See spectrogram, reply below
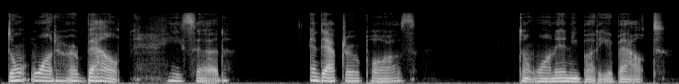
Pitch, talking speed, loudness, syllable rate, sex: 145 Hz, 125 wpm, -19 LUFS, 4.6 syllables/s, female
